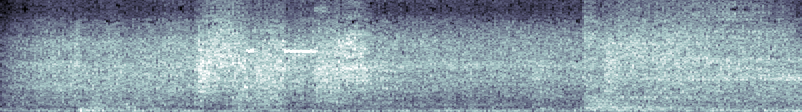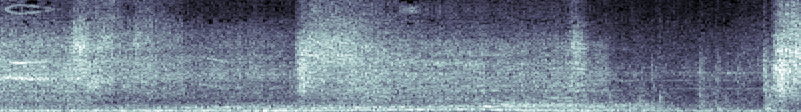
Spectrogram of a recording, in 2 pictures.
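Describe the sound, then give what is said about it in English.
Loud, steady steam hissing on a film set, recorded live by Ben Burtt with a microphone, fills the whole clip, with sharper bursts of hiss surging in and out over a low mechanical rumble whose pitch slowly rises and falls. “the loudest part of the movie is just hissing”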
